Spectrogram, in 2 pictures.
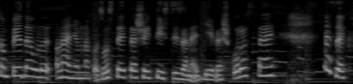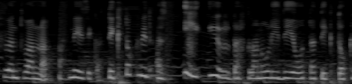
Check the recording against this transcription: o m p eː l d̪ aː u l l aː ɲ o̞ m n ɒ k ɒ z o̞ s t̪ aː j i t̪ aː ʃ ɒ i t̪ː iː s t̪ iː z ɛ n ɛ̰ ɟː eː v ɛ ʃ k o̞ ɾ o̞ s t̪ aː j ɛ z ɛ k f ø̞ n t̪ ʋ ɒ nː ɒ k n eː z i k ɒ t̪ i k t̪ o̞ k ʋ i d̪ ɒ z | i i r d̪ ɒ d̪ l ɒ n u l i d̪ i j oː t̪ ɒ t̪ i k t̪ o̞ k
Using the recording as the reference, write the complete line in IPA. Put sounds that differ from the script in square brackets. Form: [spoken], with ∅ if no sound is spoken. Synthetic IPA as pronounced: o m p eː l d̪ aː u l l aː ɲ o̞ m n ɒ k ɒ z o̞ s t̪ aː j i t̪ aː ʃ ɒ i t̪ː iː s t̪ [i] z ɛ n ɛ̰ ɟː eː v ɛ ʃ k o̞ ɾ o̞ s t̪ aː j ɛ z ɛ k f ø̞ n t̪ ʋ ɒ nː ɒ k n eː z i k ɒ t̪ i k t̪ o̞ k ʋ i d̪ ɒ z | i i r d̪ ɒ [t̪] l ɒ n u l i d̪ i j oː t̪ ɒ t̪ i k t̪ o̞ k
